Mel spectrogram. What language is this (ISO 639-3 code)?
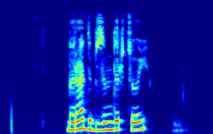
abk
